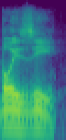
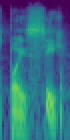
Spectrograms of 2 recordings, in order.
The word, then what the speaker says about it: Boise: a local now yeah it's not boy Z it's boy c yeah so I before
